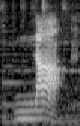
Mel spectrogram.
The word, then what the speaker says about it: knock: get started the word knock knock on the door that word begins with a silent k just like many others in the English language so pronounce it with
